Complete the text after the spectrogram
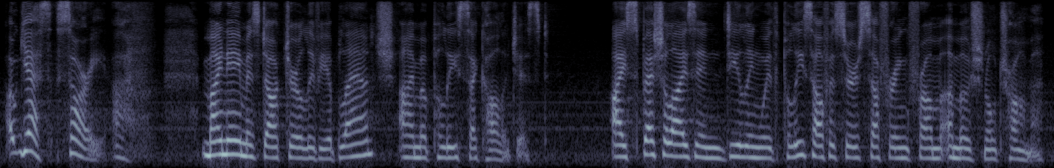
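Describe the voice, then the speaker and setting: An actress playing a polite, persistent police psychologist in a video game, measured and professional. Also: female voice, mid-range voice, close to an everyday voice. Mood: polite, earnest.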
